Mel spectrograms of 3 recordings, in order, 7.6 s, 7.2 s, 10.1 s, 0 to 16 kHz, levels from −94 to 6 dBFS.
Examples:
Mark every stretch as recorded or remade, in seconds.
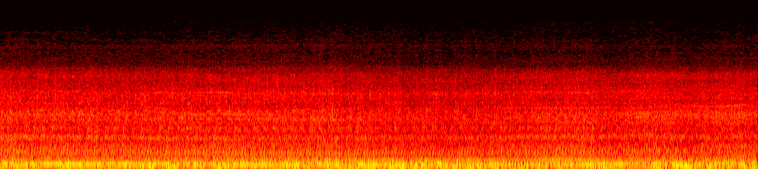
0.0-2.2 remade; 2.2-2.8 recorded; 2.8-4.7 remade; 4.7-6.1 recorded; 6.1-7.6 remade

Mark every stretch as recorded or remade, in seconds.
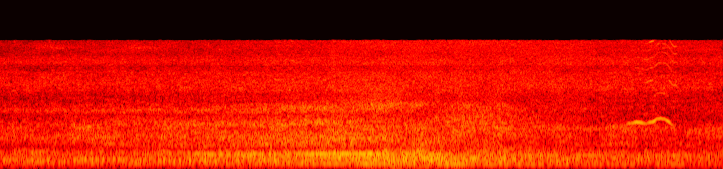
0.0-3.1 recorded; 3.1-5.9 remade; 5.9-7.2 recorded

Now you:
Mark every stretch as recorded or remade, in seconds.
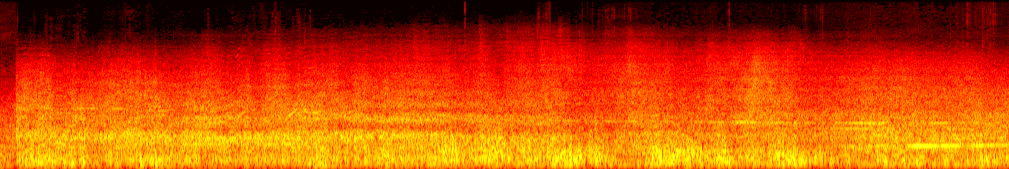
0.0-10.1 recorded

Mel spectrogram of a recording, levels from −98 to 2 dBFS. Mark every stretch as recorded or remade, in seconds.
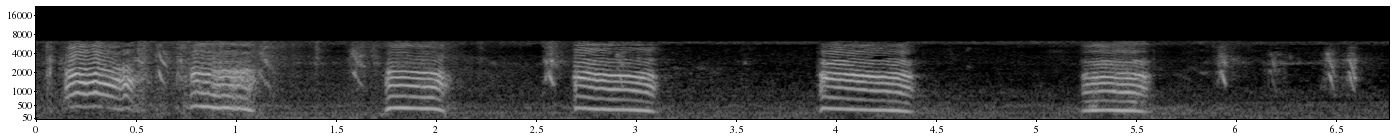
0.0-1.0 recorded; 1.0-2.7 remade; 2.7-4.9 recorded; 4.9-6.1 remade; 6.1-6.8 recorded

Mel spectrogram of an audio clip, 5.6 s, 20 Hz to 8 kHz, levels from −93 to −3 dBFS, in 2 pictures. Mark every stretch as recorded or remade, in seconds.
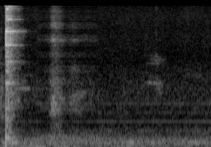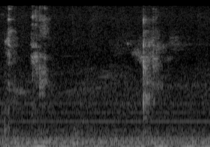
0.0-0.5 recorded; 0.5-1.3 remade; 1.3-5.6 recorded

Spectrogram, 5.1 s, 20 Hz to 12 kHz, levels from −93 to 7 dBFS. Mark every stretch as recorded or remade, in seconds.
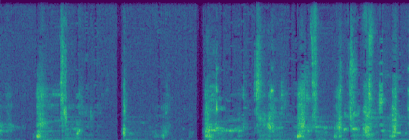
0.0-5.1 recorded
